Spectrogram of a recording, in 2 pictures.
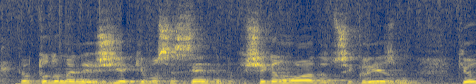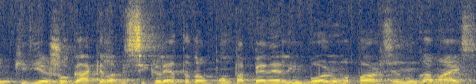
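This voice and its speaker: A man's high-pitched voice at a very fast pace, with audible room echo and noticeable background noise. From Paraná, Brazil. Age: 60s. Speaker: amateur triathlete and physical education teacher. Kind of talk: interview.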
